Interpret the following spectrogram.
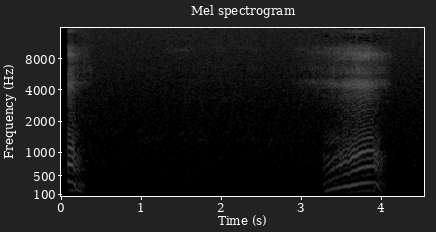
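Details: Sleeping cat snoring: a faint start, then one whining snoring breath under quiet background hiss; harmless.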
